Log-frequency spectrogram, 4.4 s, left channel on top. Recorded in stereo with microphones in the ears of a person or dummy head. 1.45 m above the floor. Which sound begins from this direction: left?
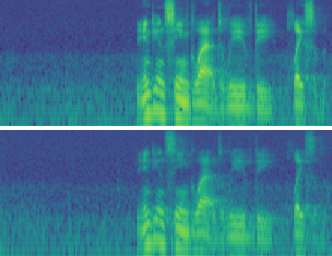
A man speaking, at 1.8 s.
